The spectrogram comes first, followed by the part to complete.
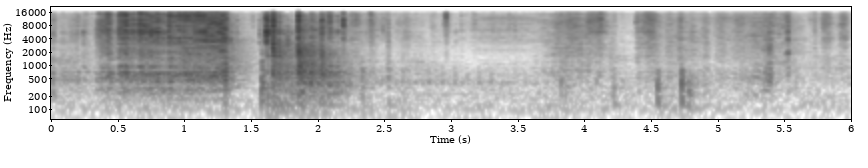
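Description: Corrugated cardboard pieces rubbing and scraping against each other and the tabletop as they are handled. There are two scrapes in the first two seconds, then it goes quieter with a few light taps.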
